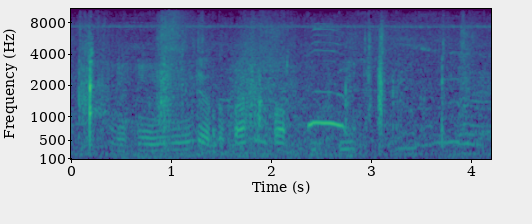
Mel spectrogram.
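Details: Baby monkey Leo, hungry, crying and begging its mother for milk: thin whining tonal cries, some wavering, one clear arched squeal mid-clip, with brief clicks and soft rustling between calls.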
